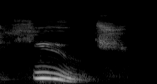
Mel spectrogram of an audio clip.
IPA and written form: hjuːdʒ (huge)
